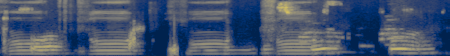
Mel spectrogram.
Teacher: huruf fa ini ada di perut bibir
